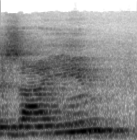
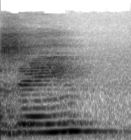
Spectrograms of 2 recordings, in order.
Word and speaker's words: Zayin: Zayin is in kind of two syllables, Za, and then Yin. It's not Zain, it's Za-Yin.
